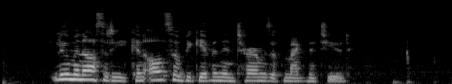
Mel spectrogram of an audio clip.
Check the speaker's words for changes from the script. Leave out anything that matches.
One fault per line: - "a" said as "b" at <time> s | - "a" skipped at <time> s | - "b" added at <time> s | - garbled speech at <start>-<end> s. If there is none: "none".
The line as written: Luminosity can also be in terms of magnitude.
- "given" added at 1.9 s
